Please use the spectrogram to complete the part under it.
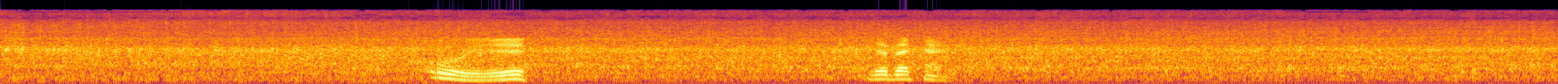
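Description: Rushing water pours down from the mountains of Karoonjhar near Nagar Parker after rain, a steady loud roar throughout, while someone briefly speaks over it twice.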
